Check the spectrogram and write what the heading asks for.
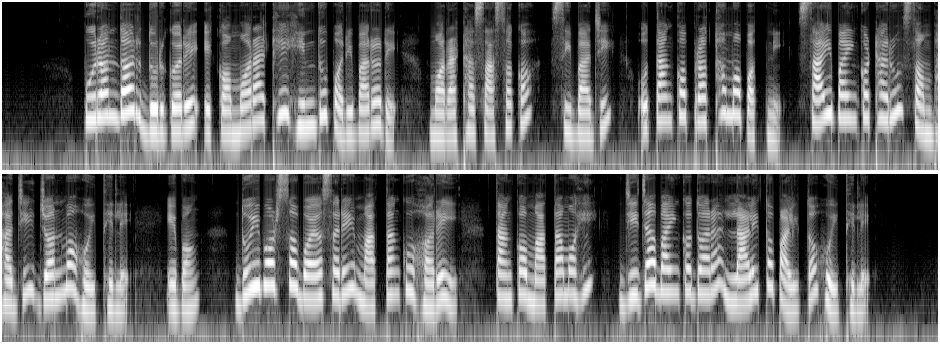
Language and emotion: Odia, neutral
